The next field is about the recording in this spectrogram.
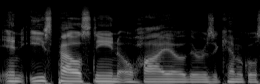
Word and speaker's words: East Palestine: Tragically, there was a chemical spill in East Palestine. Is that how it's pronounced? – I believe so. – East Palestine.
